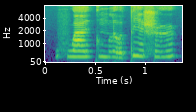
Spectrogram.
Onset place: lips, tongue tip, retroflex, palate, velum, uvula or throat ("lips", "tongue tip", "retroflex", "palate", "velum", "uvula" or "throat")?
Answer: lips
